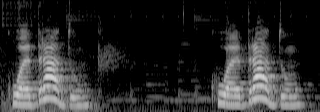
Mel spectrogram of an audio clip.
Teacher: For example, quadrado, quadrado, square. You hear the sound increasing as it moves from U to A, quadrado. In this sense, U is the semivowel and A the vowel. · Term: increasing diphthong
